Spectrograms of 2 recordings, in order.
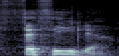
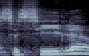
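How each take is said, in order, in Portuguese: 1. O c tem som de th. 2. O c tem som de s. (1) "vai ser Cecília" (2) "se chama Cecília"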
